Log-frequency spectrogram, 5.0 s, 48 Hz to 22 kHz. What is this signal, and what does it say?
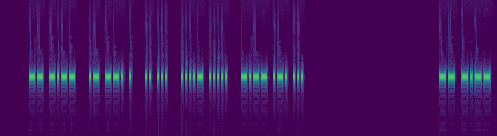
Morse code, heard as a keyed tone, about 53 wpm, 700 Hz. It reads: MY AGE IS 45 YRS MY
